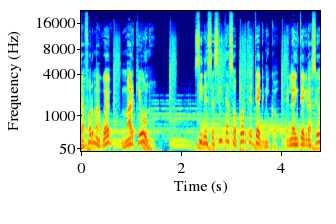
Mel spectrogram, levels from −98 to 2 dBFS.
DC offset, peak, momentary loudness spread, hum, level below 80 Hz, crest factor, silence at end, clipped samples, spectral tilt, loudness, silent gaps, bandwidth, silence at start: under 0.1%; 0 dBFS; 18 LU; none; -34 dBFS; 18 dB; 0 s; under 0.1%; -5 dB/octave; -18 LUFS; none; over 20 kHz; 0 s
